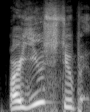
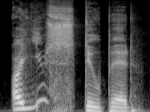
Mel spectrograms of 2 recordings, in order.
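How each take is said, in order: First: Louder repeat. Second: Said in the usual way. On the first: Acted.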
